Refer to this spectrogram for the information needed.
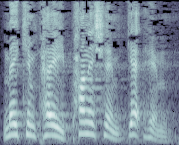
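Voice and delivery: high loud demand for punishment; shouting for vengeance. Acted. Abel's blood shouting to God, loud and high. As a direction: cry out for him to pay. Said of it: "Abel's blood is shouting".

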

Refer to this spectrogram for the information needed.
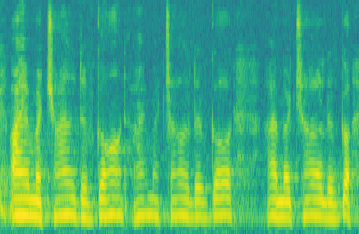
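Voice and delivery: mock rote recital. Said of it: "you've got this idea".

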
